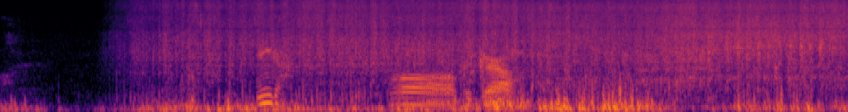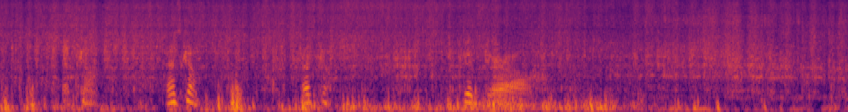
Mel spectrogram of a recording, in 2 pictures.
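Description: A dog's paws patter and crunch on snow.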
